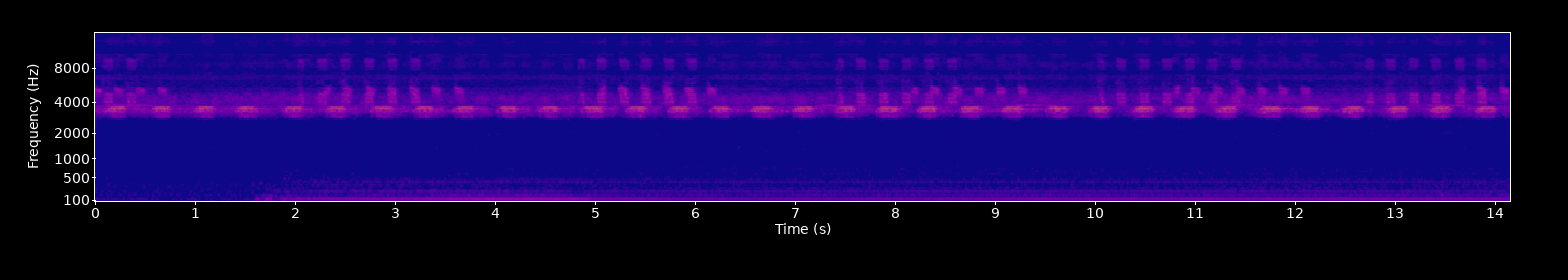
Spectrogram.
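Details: Crickets and other insects chorusing in deep autumn, by a streetlight: a steady high trill with pulsing chirps layered above, swelling roughly twice a second, over a low constant hum.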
